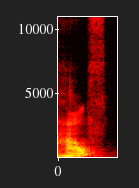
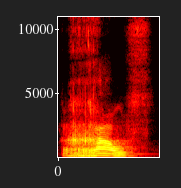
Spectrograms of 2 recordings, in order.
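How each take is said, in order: First: "house" with a plain breathed H; clean H. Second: "house" with a long throaty scrape at the start; guttural H. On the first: Teacher showing the intended word casa, clean H. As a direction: begin "house" lightly, no throat scrape. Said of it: "Você quer falar casa". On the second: Teacher showing the learner's slip, guttural H. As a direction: rasp the H of "house" like a German R. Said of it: "você gutura o H". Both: Shown as a demonstration.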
